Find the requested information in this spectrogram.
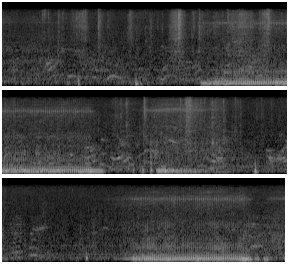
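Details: Sleeping French bulldog snoring: three long, rough, low buzzing snores lasting one to two and a half seconds each, separated by quieter breathing pauses, with faint clicks and background hiss.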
